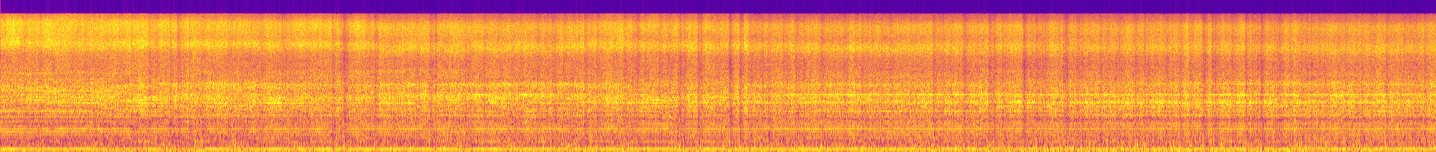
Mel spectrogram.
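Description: Speedboat's outboard engine running steadily at full speed, heard from on board, with a constant low hum and the rush of water along the hull.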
